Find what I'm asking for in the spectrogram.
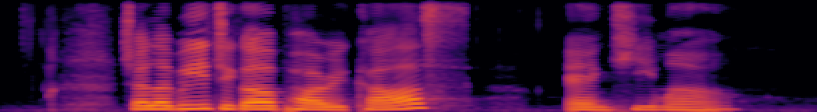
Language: English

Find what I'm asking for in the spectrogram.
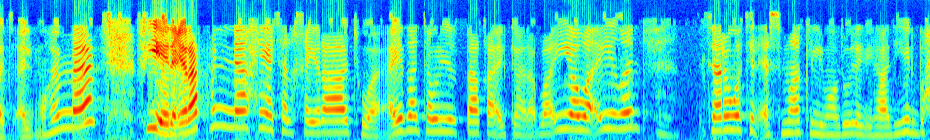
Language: Arabic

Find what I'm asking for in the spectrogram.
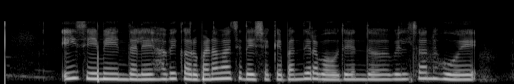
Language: Kannada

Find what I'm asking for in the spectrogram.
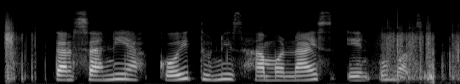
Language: Kalenjin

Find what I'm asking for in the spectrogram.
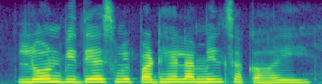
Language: Magahi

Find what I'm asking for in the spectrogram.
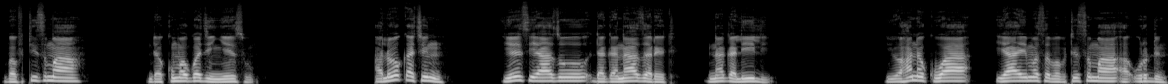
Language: Hausa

